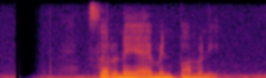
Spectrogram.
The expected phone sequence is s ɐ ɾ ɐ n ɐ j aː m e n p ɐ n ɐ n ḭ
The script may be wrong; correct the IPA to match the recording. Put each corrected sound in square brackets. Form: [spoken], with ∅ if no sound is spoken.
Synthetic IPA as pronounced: s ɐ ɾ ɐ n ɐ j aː m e n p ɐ [m] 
